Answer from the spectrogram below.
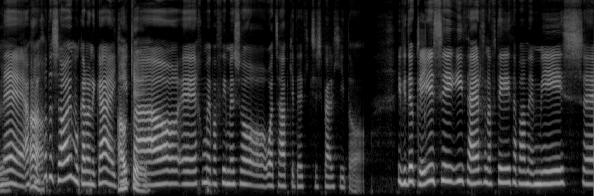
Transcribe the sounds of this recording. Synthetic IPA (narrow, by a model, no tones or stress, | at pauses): neɐfoexot̪oso̞imukɐno̞nikɐecipeɐoeexumeːpɐfime̞sowɐt̪sɐpcet̪e̞t̪çɐ̥ksesi̥pɐɾçit̪o̞̰ | ivid̪eo̞klisiiθɐeɾθunɐft̪iːθɐpɐmeːmis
